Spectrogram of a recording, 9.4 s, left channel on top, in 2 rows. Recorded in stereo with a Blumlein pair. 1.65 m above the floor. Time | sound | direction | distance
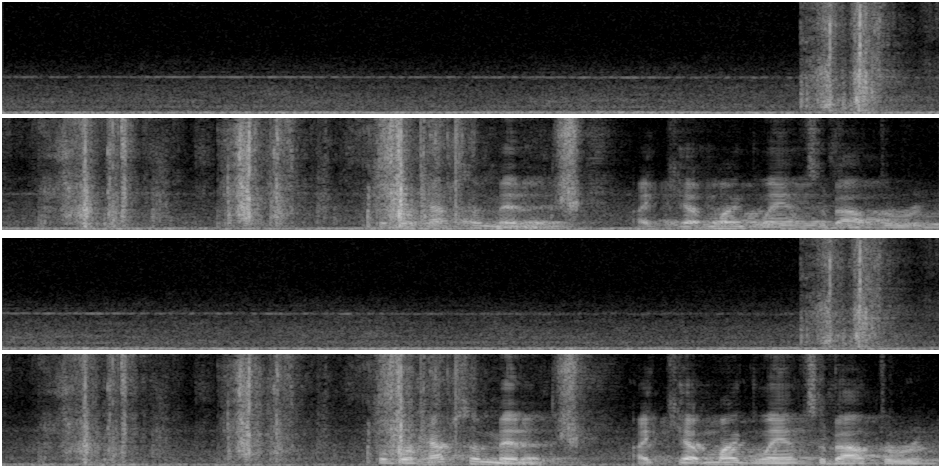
4.0 | scissors | 15° left | 1.0 m
6.6 | a man speaking | 20° right | 3 m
